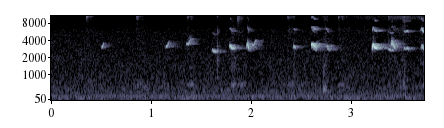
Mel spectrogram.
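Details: Quiet, scattered high chirps from two-week-old Sablepoot bantam chicks bathing in their feed in a kitchen, becoming denser toward the end over a steady low background hum.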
